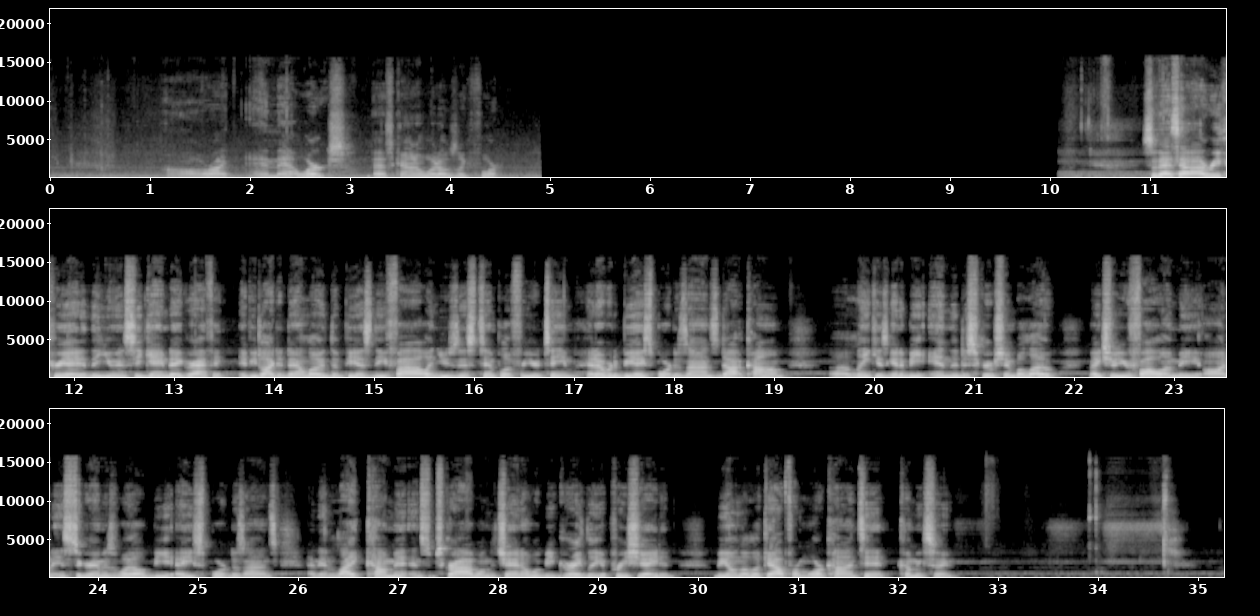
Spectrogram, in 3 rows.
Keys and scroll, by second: 0.3 Return.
